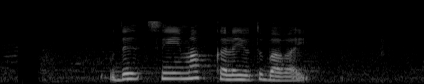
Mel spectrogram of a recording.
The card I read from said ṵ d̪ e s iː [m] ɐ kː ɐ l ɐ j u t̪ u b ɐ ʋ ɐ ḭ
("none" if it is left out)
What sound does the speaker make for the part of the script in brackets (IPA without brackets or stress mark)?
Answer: m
